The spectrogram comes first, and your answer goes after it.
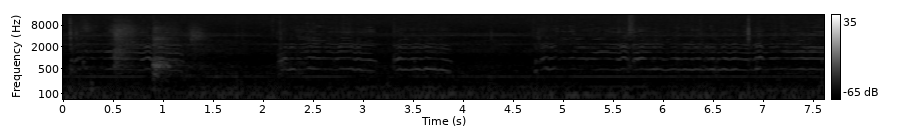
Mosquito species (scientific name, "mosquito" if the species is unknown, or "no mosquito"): Culex pipiens complex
